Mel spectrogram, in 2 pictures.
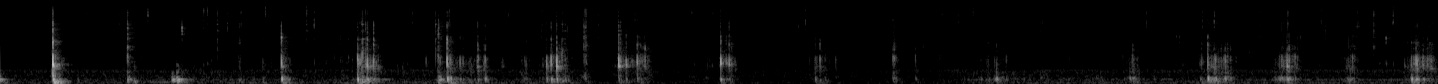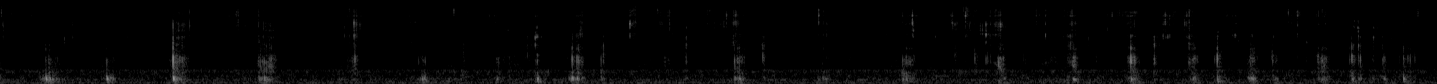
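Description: Biting and chewing of soft white eating chalk close to the microphone: irregular short crackling chews, several a second, loudest in the first seven seconds, with a brief pause about eight seconds in.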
